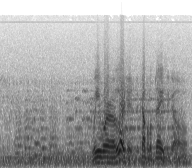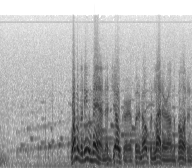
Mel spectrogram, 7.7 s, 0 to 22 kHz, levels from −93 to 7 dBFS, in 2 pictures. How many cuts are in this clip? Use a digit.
1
